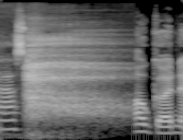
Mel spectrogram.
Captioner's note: sighing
